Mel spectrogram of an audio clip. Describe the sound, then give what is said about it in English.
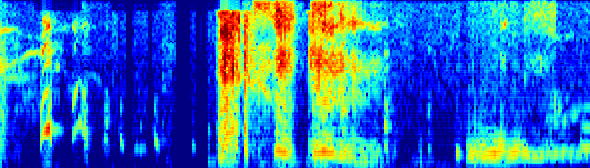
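Someone clears their throat loudly in a few harsh, rasping bursts, with soft murmurs before and a drawn-out voiced sound trailing after. “Let me clear my throat.”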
